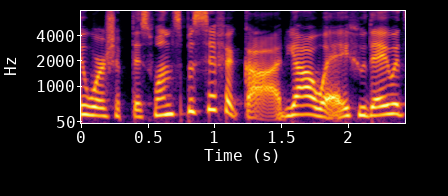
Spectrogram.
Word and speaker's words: Yahweh: that in English um trying to pronounce the Hebrew sounds we would say today Yahweh.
